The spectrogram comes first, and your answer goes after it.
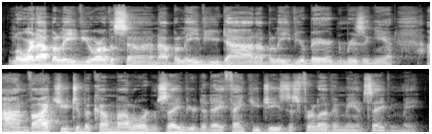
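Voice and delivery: hurried, formulaic prayer, sinking at the end; rote prayer recital. Acted. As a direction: rattle off the prayer without pausing. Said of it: "Pray this prayer of repentance with me".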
